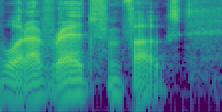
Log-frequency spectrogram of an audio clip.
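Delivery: plain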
